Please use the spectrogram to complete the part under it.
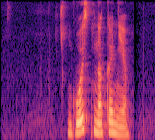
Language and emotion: Russian, positive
